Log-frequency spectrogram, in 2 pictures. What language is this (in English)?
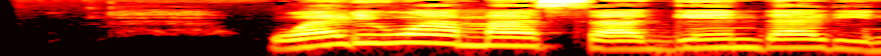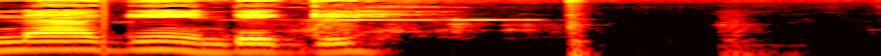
Ganda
